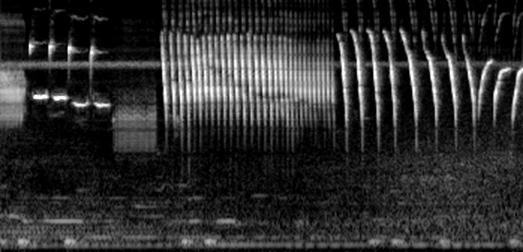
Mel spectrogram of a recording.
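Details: Singing canary in a training song: short whistled notes and a low buzz, then a fast rolling trill and a series of sharp downward-sweeping whistles.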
